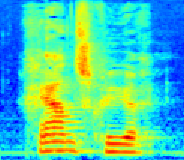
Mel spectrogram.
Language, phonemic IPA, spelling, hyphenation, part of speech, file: Dutch, /ˈɣraːn.sxyːr/, graanschuur, graan‧schuur, noun, Nl-graanschuur.ogg
- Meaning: 1. granary (storage barn for grain) 2. breadbasket, food bowl (region producing large quantities of grain)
